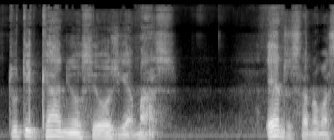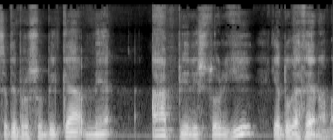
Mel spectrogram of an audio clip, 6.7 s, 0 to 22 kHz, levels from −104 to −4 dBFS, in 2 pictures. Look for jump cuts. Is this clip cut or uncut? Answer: cut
